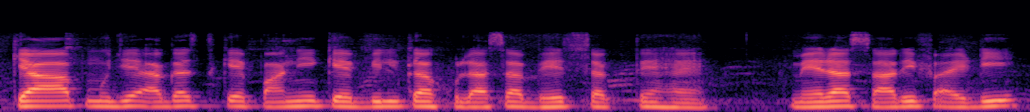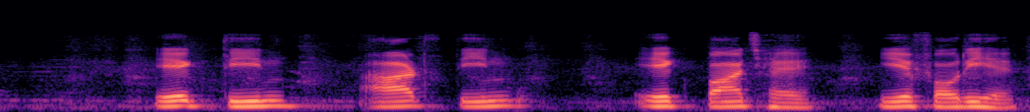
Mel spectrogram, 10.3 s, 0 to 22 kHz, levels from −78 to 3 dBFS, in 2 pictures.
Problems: constant background noise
